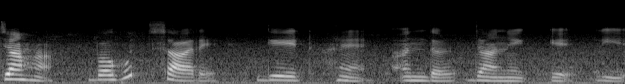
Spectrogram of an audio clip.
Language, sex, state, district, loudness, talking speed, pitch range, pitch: Hindi, female, Madhya Pradesh, Dhar, -21 LUFS, 85 wpm, 165-200 Hz, 185 Hz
